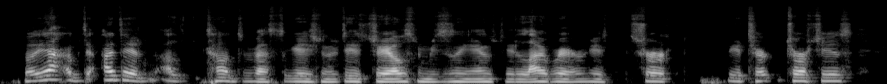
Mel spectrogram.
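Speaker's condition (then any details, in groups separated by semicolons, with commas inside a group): Ataxia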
